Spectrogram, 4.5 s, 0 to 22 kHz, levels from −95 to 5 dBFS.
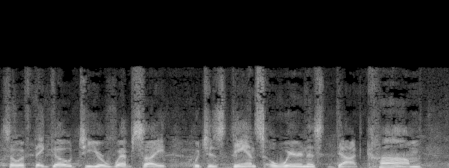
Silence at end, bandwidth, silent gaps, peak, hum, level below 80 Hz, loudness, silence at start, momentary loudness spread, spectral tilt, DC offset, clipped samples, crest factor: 0 s; 13.5 kHz; none; -2 dBFS; none; -44 dBFS; -17 LUFS; 0 s; 5 LU; -5 dB/octave; under 0.1%; under 0.1%; 14 dB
